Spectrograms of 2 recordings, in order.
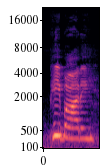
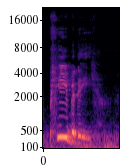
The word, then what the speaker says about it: Peabody: So the first word, I would say that is Peabody, but I was told that is Peabody. So I have never heard Peabody spoken as a Peabody, but that's what we found out.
